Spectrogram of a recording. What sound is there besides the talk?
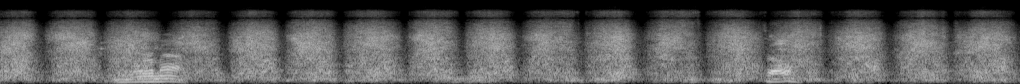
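sanding a Power Wagon door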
